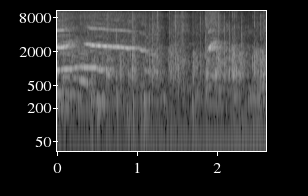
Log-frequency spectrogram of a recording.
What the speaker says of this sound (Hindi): सनी सर के लिए एक बार जोरदार तालियां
